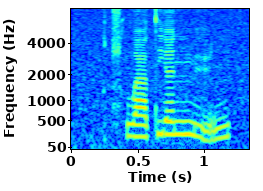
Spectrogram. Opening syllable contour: rising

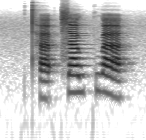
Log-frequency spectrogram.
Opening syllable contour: low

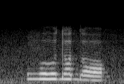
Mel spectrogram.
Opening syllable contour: high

